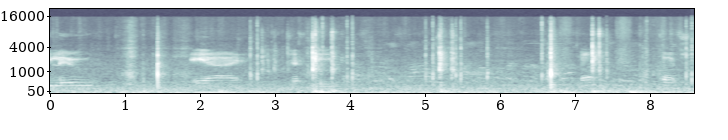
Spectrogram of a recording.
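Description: Stiff chrome trading cards handled and flicked through one by one, a run of irregular sharp clicks and snaps, the sharpest about a second and a half in and again near the end.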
